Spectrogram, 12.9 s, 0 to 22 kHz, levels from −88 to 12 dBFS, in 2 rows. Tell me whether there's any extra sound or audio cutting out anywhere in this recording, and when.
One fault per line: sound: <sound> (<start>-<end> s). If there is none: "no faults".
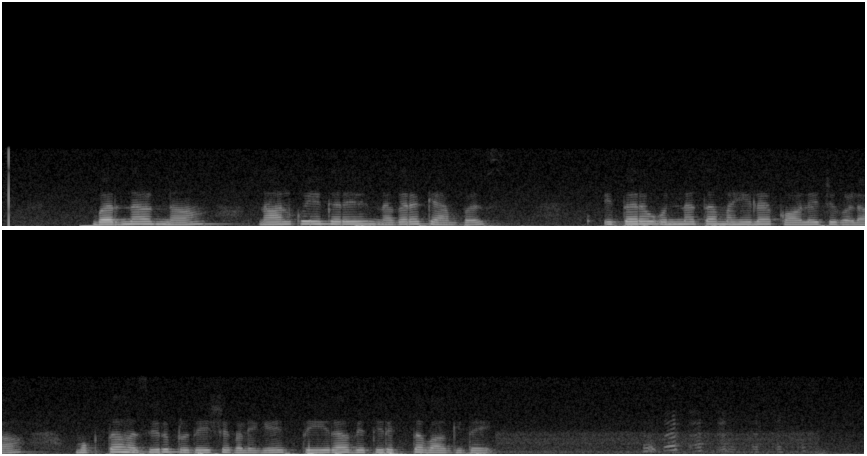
sound: laugh (11.3-12.5 s)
